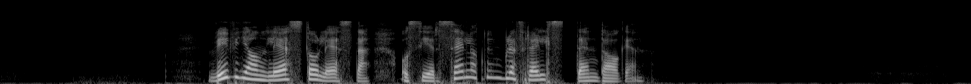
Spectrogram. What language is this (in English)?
Norwegian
